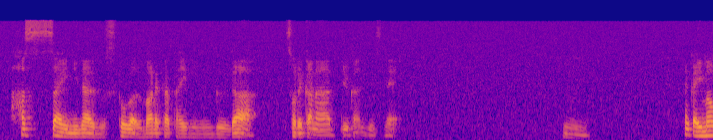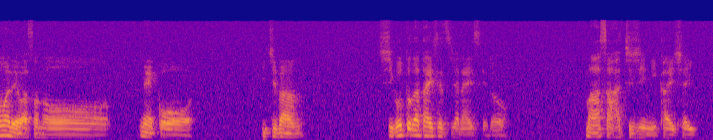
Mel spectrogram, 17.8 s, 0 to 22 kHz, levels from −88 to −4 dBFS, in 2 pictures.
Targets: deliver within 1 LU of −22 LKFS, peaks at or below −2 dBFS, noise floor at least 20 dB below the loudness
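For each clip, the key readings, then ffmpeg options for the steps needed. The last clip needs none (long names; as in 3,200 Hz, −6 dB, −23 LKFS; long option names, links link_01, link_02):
background noise floor −48 dBFS; target noise floor −50 dBFS; integrated loudness −30.0 LKFS; sample peak −12.5 dBFS; target loudness −22.0 LKFS
→ -af "afftdn=noise_reduction=6:noise_floor=-48"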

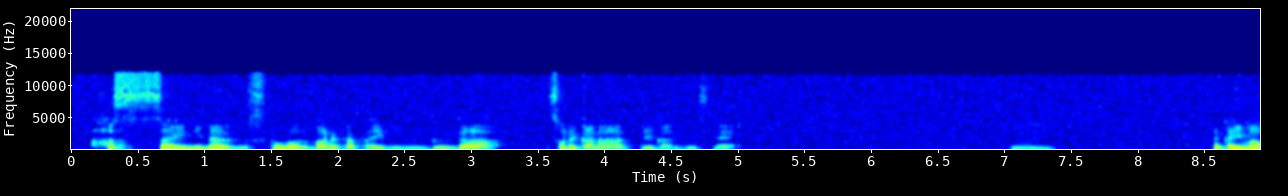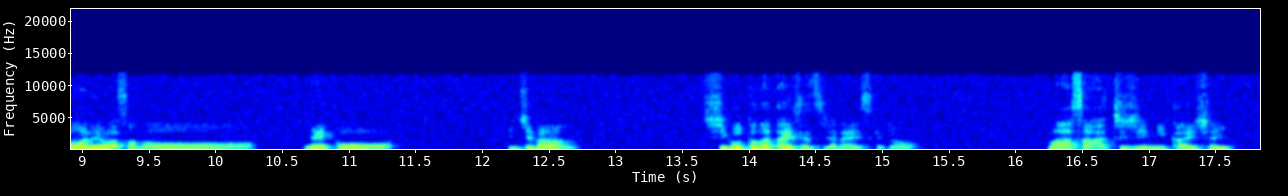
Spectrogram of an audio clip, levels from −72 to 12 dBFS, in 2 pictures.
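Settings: background noise floor −53 dBFS; integrated loudness −30.0 LKFS; sample peak −12.5 dBFS; target loudness −22.0 LKFS
→ -af "volume=8dB"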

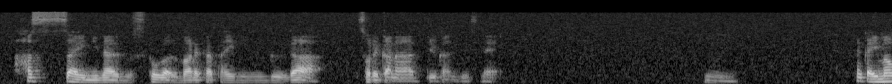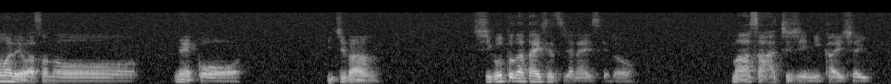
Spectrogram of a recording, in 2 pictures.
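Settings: integrated loudness −22.0 LKFS; sample peak −4.5 dBFS; background noise floor −45 dBFS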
